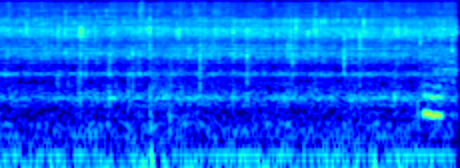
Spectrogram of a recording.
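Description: Minced garlic cooking in a hot pan for pumpkin and bean soup, a faint but steady frying sizzle with light crackles throughout and no voices.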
